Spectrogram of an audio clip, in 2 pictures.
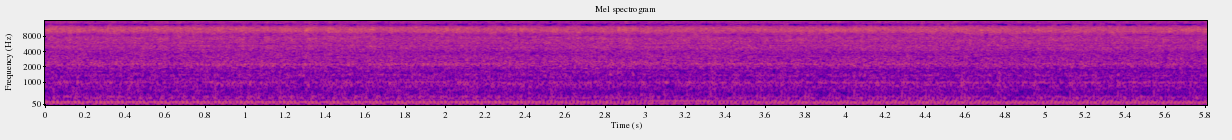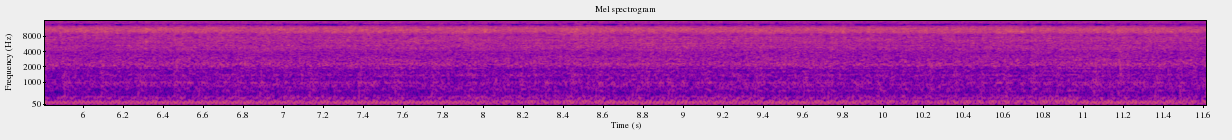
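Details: Turbo methanol hot rod engine with a 36-1 crank trigger on its first start, open pipes: loud, lumpy idle with a throttle blip near three seconds, firing even with no knocks or misses; acceleration circuit judged on point, oil pressure at idle thought a little low.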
